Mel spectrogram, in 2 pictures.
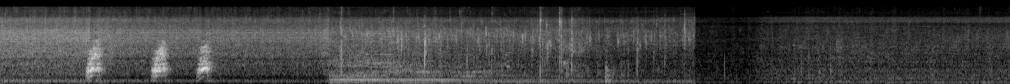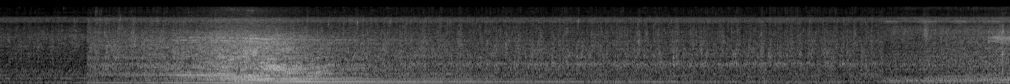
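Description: Beef slices sizzling and simmering in a pan of sauce, with a steady crackle. About a second in there are three short, sharp barks from a dog. Around twelve seconds in, a passing motor rises and falls in pitch.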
